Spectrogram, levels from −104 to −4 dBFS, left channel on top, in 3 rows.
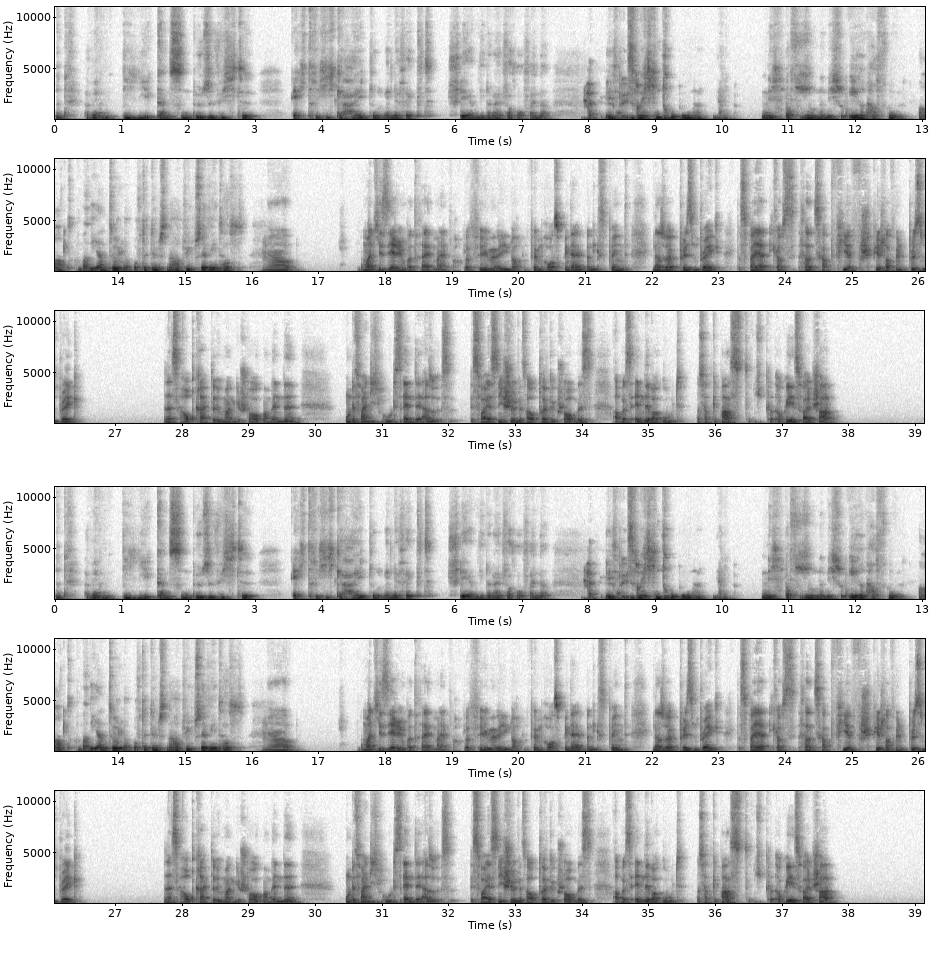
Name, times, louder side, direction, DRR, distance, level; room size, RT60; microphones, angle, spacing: voice 1, 0.0-3.0 3.6-5.6 5.9-7.4 8.3-9.1 9.4-10.1 10.6-15.8, equal, 25° right, 1 dB, 0.9 m, -25 dB
voice 2, 7.9-9.3 16.1-16.6 17.6-26.3 27.7-30.2 30.5-32.0 32.3-37.7, equal, ahead, 1 dB, 1.8 m, -29 dB
6.4 x 5.6 x 3.5 m, 0.31 s
head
